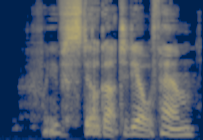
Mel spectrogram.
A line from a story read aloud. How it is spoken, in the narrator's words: he muttered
